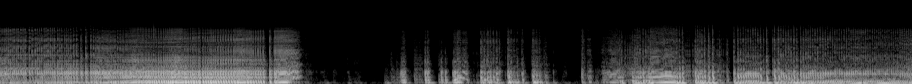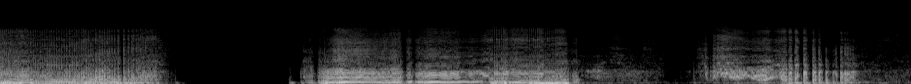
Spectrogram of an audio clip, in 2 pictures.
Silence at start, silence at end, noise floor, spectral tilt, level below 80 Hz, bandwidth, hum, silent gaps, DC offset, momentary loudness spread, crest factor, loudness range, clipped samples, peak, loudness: 0 s; 0.25 s; -86 dBFS; -9.5 dB/octave; -30 dBFS; 6 kHz; none; none; under 0.1%; 15 LU; 18 dB; 9 LU; under 0.1%; -8 dBFS; -25 LUFS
